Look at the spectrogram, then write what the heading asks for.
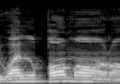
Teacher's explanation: مفخمه مرتبه ثانيه مفتوحه ولا اكور الشفاه اقول والق والقمر غلط ولا افخم الميم لان انحصرت ما بين الراء المفخم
